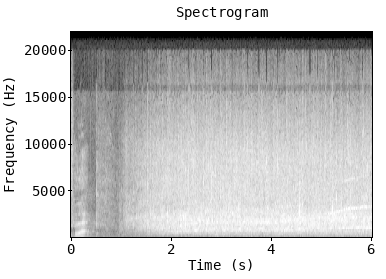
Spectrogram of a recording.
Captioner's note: audience cheer and applaud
